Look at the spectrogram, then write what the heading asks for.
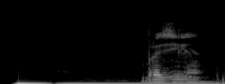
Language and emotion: Russian, neutral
